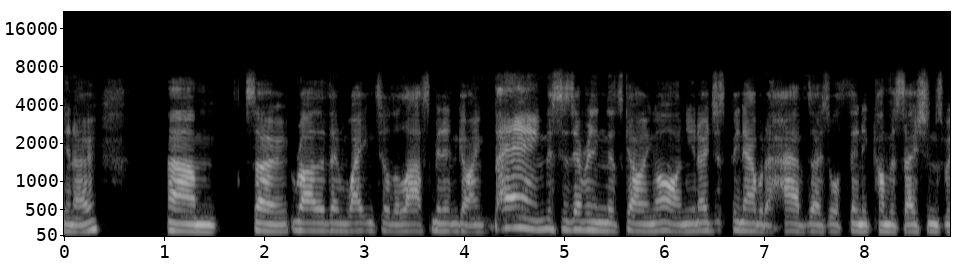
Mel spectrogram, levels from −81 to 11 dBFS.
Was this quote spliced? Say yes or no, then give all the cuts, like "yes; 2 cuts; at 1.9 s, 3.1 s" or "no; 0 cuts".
no; 0 cuts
